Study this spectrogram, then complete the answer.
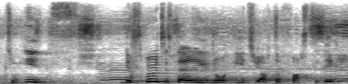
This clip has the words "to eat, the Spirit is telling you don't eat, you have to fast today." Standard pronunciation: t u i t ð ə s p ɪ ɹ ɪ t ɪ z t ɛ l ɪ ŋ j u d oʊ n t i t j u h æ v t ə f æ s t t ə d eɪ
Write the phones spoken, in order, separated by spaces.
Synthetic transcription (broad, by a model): t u i t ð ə s p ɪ ɹ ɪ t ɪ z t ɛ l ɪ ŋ j u d oʊ n t i t j u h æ f t ə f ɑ s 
